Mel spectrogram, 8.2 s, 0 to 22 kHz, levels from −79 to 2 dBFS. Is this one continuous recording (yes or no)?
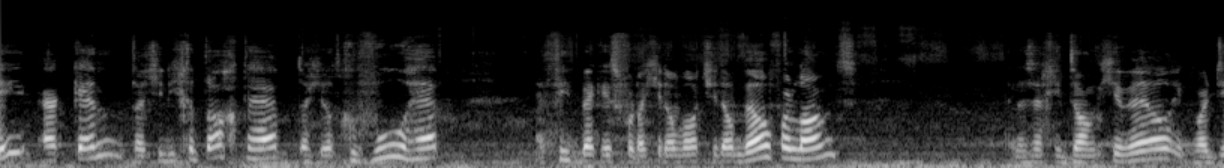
no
